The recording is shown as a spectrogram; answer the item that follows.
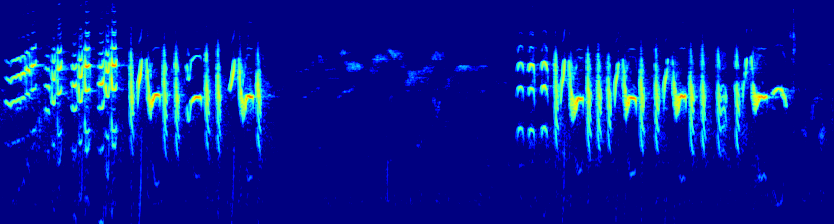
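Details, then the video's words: Cemblek kristal eropa singing in the nembak style: two bursts of rapid, buzzy trilled notes, each about two seconds long and ending on a clear whistled note, separated by a quiet pause. "Cemblek kristal eropa suara nembak nembak"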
